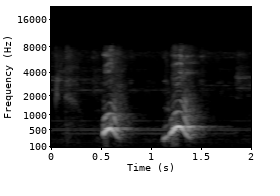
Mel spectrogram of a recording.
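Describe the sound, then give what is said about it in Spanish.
A dog barks twice, two loud, clear barks about half a second apart, with nothing else in the background. “Por la tarde, al regresar del río, el burrito se encontró con el perro.”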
